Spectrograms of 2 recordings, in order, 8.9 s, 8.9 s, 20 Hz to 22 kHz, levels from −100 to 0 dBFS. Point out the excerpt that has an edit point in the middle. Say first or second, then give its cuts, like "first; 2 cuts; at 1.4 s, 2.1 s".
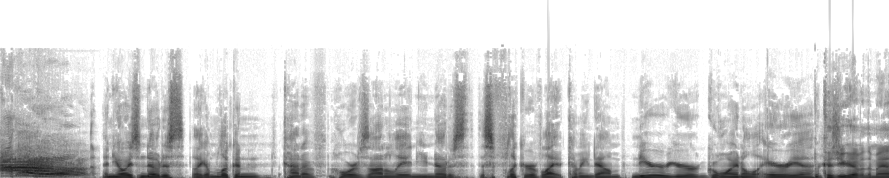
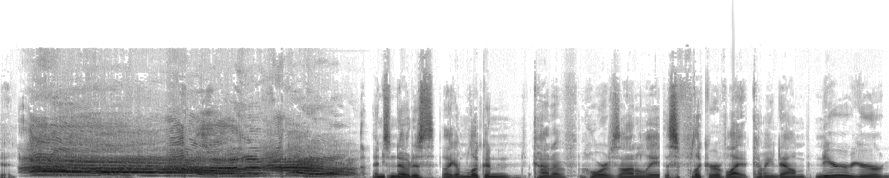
second; 2 cuts; at 3.8 s, 6.6 s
